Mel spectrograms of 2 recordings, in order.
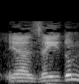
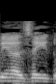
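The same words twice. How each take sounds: First: "زيد" closing on -un; wrong tanween. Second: "زيد" closing on a bare -u; single damma. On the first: Teacher shows students the error, "زيد" said Zaydun. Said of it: "فهذا لحن". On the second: Teacher models correct vocative, "زيد" said Zaydu. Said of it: "تقتصر على حركة واحدة فقط". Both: Shown as a demonstration.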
